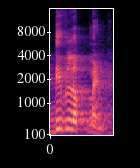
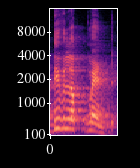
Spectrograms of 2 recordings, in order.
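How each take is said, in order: Both takes have the same delivery.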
